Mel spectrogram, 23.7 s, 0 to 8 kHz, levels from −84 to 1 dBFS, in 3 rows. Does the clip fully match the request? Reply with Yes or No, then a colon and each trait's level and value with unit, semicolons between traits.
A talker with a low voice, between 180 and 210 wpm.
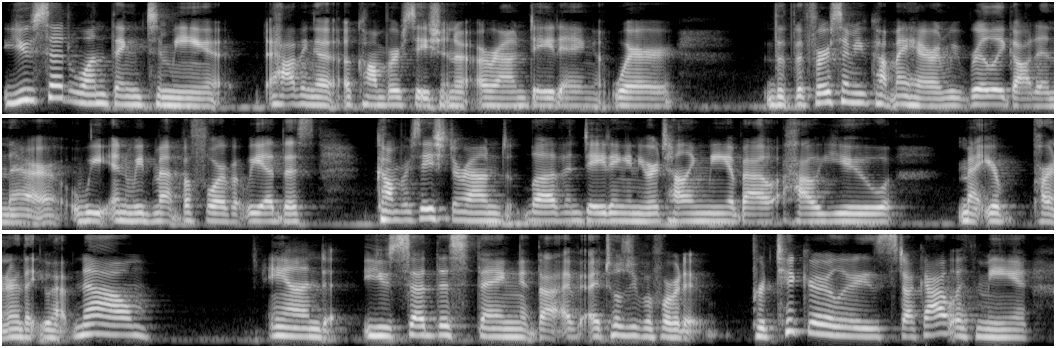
No: medium, 165 Hz; average, 190 wpm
